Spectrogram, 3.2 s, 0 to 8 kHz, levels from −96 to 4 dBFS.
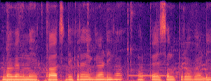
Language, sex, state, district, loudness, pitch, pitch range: Hindi, male, Rajasthan, Nagaur, -16 LUFS, 155 Hz, 150-165 Hz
